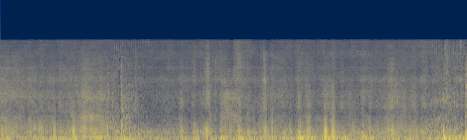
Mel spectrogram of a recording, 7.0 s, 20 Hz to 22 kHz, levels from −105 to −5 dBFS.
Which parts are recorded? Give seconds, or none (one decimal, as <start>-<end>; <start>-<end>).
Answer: 1.6-2.2; 6.4-7.0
